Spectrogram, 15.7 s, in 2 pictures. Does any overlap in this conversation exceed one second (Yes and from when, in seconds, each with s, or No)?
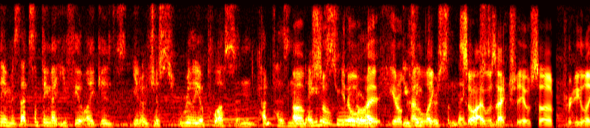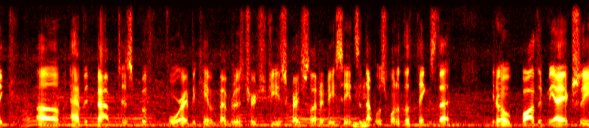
Yes, from 3.9 s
